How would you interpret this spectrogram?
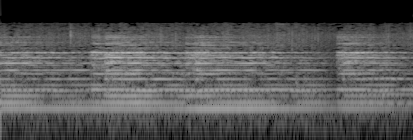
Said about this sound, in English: And everywhere, by the ringing of bells.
